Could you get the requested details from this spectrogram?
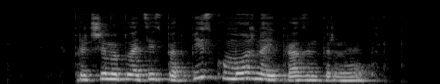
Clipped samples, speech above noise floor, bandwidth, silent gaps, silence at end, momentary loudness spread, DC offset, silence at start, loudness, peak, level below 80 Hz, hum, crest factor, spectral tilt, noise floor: under 0.1%; 46 dB; 11.5 kHz; none; 0.6 s; 8 LU; under 0.1%; 0.75 s; -25 LUFS; -10 dBFS; -68 dBFS; none; 16 dB; -6 dB/octave; -70 dBFS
